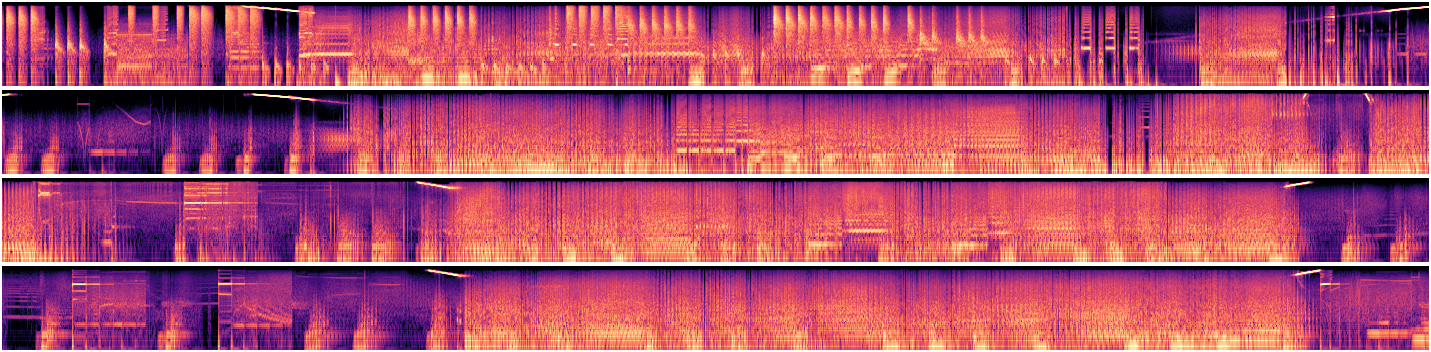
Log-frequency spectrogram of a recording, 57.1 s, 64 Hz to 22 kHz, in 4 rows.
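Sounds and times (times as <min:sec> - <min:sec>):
low synth bursts: 0:13.8 - 0:19.0, 0:30.3 - 0:45.1, 0:45.7 - 0:57.0.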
